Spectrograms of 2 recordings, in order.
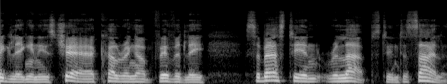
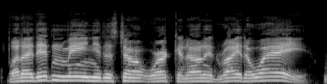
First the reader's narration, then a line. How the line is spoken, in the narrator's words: roared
